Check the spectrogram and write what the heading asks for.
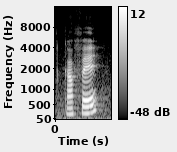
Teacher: na palavra oxítona nós temos a palavra café café a última sílaba é a mais forte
